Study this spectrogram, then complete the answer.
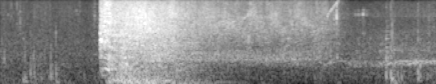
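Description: A heavy door slides open with a whoosh.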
